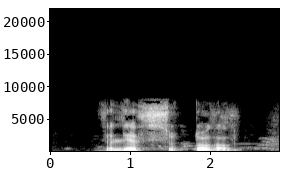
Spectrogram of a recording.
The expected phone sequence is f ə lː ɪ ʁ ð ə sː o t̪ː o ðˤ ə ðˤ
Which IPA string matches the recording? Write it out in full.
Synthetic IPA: θ ə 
